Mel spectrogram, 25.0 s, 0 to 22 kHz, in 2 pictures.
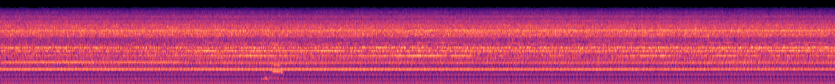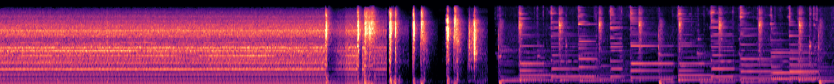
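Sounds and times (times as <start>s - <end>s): small motor humming: 0.0s - 18.4s.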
